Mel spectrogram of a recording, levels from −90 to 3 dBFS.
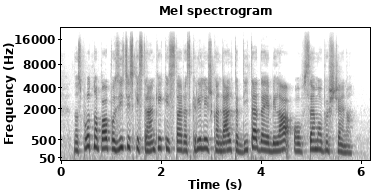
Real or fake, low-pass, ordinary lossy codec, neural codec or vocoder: fake; 19.8 kHz; none; vocoder, 44.1 kHz, 128 mel bands, Pupu-Vocoder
